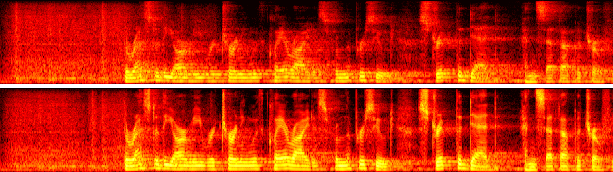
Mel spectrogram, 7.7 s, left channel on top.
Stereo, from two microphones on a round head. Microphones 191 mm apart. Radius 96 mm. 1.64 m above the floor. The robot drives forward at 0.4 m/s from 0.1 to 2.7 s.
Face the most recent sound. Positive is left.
turn(degrees=-65)  # may be behind; listen again after turning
